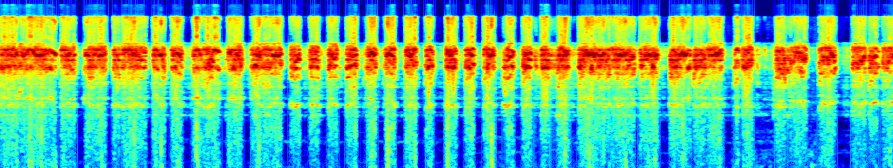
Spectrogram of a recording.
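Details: Swiftlet call for checking a site, meant to be played from a phone or portable speaker in the morning or late afternoon, best when the sky darkens: dense, high, rapid chirping bursts that stop and restart in quick succession.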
